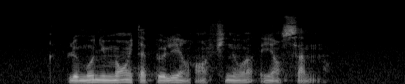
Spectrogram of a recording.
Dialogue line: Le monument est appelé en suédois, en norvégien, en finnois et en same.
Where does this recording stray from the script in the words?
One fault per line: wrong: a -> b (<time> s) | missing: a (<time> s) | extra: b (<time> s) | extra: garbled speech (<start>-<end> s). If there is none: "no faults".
missing: suédois en norvégien (1.9 s)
